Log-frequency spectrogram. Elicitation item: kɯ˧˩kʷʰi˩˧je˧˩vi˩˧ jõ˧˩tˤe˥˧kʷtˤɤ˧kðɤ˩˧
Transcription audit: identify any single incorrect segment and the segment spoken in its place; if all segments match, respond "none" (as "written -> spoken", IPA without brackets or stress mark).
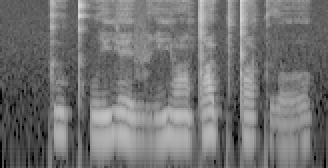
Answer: none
